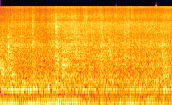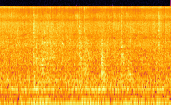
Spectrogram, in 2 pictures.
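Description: Diced tomatoes, onions and green chillies sizzling in ghee in a frying pan while being stirred, with a few light scrapes of the spoon against the pan.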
